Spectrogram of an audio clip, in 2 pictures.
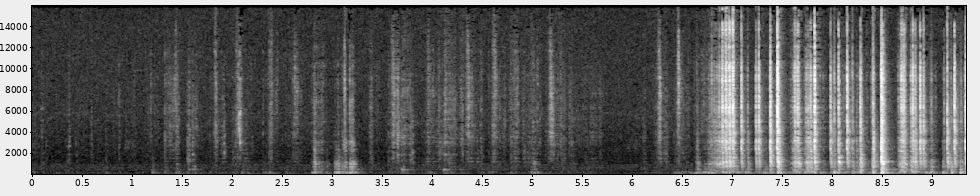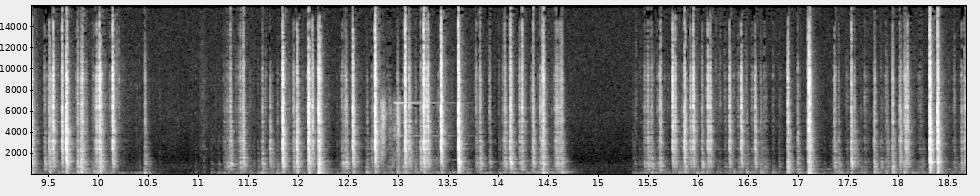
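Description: Long-haired hamster gnawing on its clear plastic cage, rapid scratchy clicks of teeth on plastic: faint and scattered at first, then three long dense bouts from about a third of the way in, with short pauses between. It is a persistent cage-chewing habit that various fixes have not stopped.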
